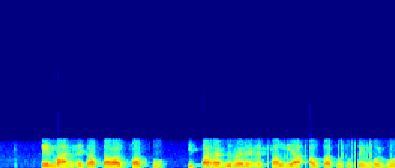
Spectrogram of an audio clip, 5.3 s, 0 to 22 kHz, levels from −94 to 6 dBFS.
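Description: Throughout the speech, the Bluetooth CVSD headset codec is plainly audible. The line passes only about 250 Hz to 3.5 kHz, so the sound is thin and boxy. The 1-bit delta coder, which fits a 64 kbit/s CVSD link, cannot keep pace with fast, loud rises. That gives gritty, scratchy sibilants and a granular hiss beneath everything. On a spectrogram, energy stops at a flat ceiling near 3.5 kHz, with speckled noise filling the band below it and very little under 250 Hz.

From 2.00 to 2.06 s, just after "eta zabal", a Bluetooth headset packet is repeated. Packets went missing, and the decoder replayed the last good one instead of new audio. About 37.5 ms of audio was lost, which suggests a run of roughly ten 3.75 ms packets. The repetition is heard as a short, steady buzz near 267 Hz. In the waveform, a single small segment recurs identically. The spectrogram shows evenly spaced harmonic lines at multiples of 267 Hz.

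From 3.10 to 5.21 s, a train of clicks runs over the sound and continues through the pauses. There are around forty clicks at about 16 per second, spaced irregularly, and they peak at about 5 dB above the signal. Interference from nearby equipment, or a faulty connection or power supply, is the likely source. In the waveform they appear as thin, similar spikes. On a spectrogram they are scattered vertical streaks crossing the whole band.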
